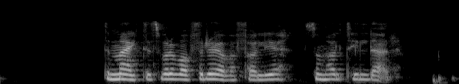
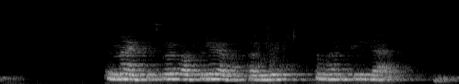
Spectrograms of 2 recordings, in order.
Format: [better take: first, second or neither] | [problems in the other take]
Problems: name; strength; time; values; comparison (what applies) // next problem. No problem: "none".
first | noise reduction (neural separator model SepFormer DNS4)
